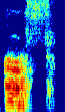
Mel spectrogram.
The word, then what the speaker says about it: Earth: He actually says, welcome to Earth. He pronounces the TH. – Yes. – Everyone says F, like it's like he says.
